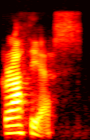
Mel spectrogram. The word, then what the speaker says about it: gracias: Um, but the way that you pronounce that in Spain is gracias. So there's Mhm. a C, there's a TH with that C.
